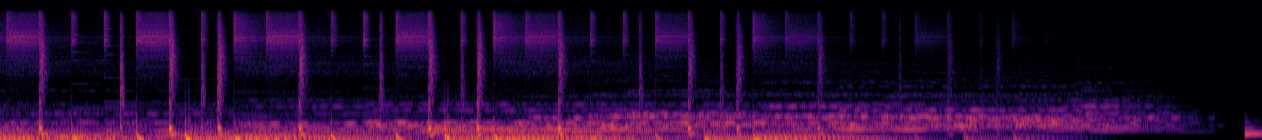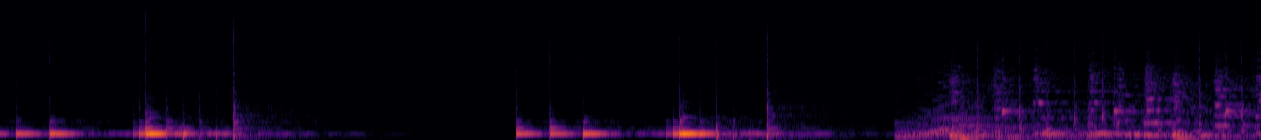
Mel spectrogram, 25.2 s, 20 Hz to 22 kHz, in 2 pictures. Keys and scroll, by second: 0.0 2, 0.1 ., 0.3 5, 1.0 Escape, 1.5-2.3 typing, 2.8 Return, 2.9 Tab, 3.7 g, 4.0 x, 10.5 r, 10.7 x, 10.9 9, 11.1 Return, 17.2 Tab, 17.8-20.5 typing, 19.5 Return, 20.9 Return, 21.1 Tab, 23.3 g, 23.6 x.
